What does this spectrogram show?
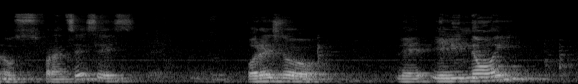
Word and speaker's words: Illinois: no en algunos décimos illinois y por pues porque así se escribe pero él y no oyen porque los franceses no pronuncian la última letra en ciertas palabras entonces muchas muchas lugares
